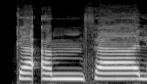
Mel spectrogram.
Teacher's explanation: حرف الثا کی ادائیگی زبان کے سر اور اوپر کے دانتوں کے اندرونی کناروں سے ہے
